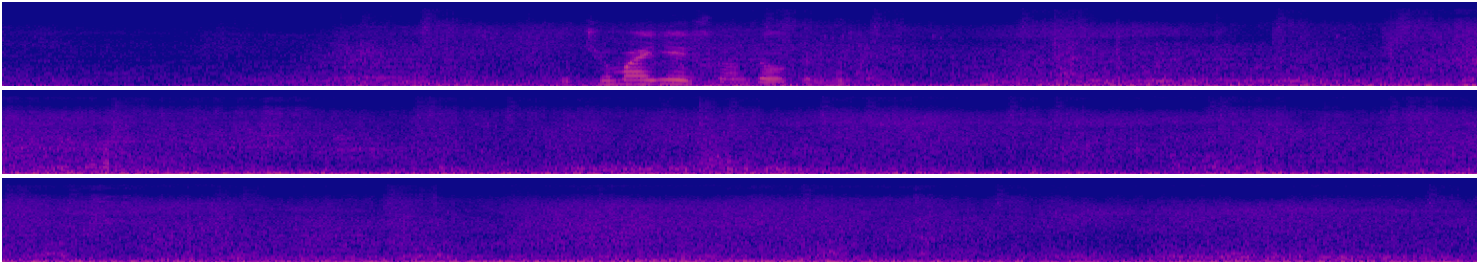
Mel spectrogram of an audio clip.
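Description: Spells whoosh and crackle in a busy game battle.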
